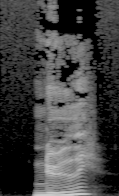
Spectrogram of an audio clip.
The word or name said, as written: nødig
